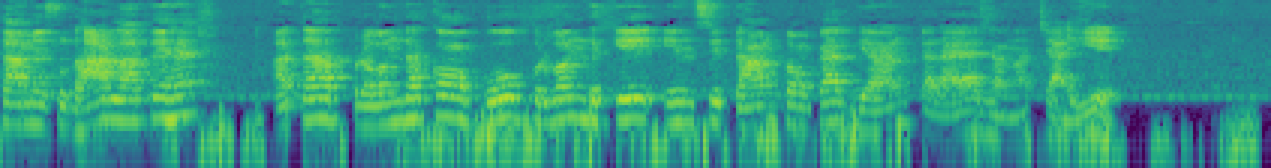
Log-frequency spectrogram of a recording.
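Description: An older man speaks calmly and close to the microphone.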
